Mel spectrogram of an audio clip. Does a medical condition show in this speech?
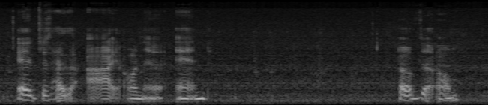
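Yes: cerebral palsy.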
